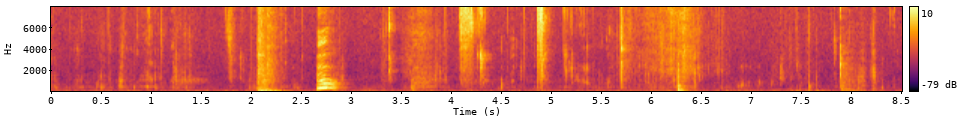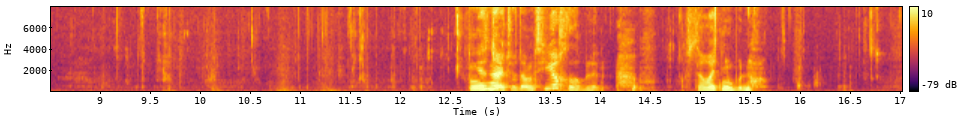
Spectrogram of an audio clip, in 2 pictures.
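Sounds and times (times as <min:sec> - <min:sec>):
wet chewing clicks: 0:14.6 - 0:17.0.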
